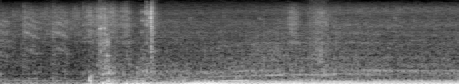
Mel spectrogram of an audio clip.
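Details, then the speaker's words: Saab cold start on an icy January day: a brief crank, then the engine catches quickly and settles into a steady, even low idle. Normal cold start. "Nice. Started up really well."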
